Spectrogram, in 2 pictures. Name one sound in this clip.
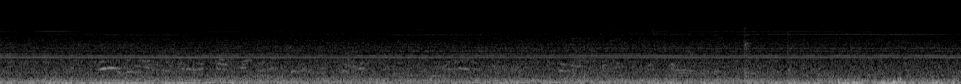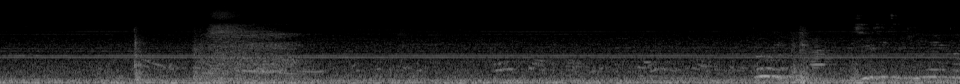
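An electric train hums steadily while standing.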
